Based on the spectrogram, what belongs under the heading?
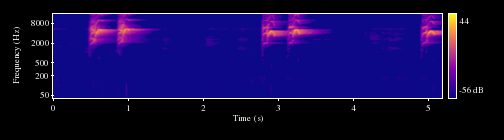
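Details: Lesser green leafbird (cucak ijo mini) in melodious song: crisp doubled chirps, each falling in pitch with a short tail, two pairs about two seconds apart, then a single note.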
